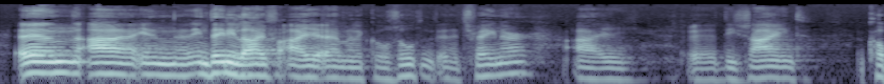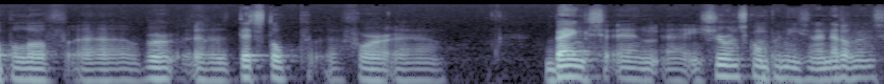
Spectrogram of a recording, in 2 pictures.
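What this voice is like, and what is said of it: Dutch accent speaking English. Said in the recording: “I'm from the Netherlands, so excuse me for my accent, I can't help it.”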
